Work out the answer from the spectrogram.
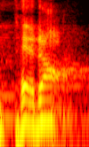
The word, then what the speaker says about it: Parent: a guy named Bernie Pedon. Pedon, but spelled parent. Pedon, but spelled parent, but French do that. They make ENT silent, all their words, the words sound cool. Pedon!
